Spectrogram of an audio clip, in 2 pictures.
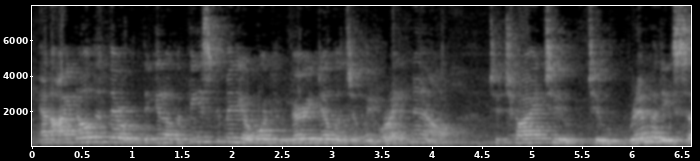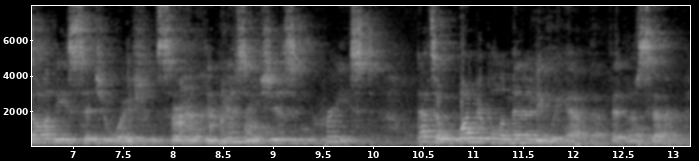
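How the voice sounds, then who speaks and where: Reassuring woman on a meeting panel. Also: mid-range voice. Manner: reassuring, measured, restarts phrases. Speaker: board director on a panel. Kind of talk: answering questions at a town hall. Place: large echoey meeting room. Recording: echoey room, distant mic, faint noise.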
